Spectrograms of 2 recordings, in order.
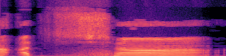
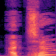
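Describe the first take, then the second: First: "अच्छा" with a long stretched final vowel, falling; drawn-out अच्छा. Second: Quick "अच्छा" lifted high at the end; questioning अच्छा. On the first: Teacher showing how intonation changes meaning, drawn out. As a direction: drag out the end of "अच्छा". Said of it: "अच्छा को खींच रहे हैं sir". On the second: Teacher contrasting ways of saying a word, short questioning. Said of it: "ये भी sir बोलने का तरीका". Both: Shown as a demonstration.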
